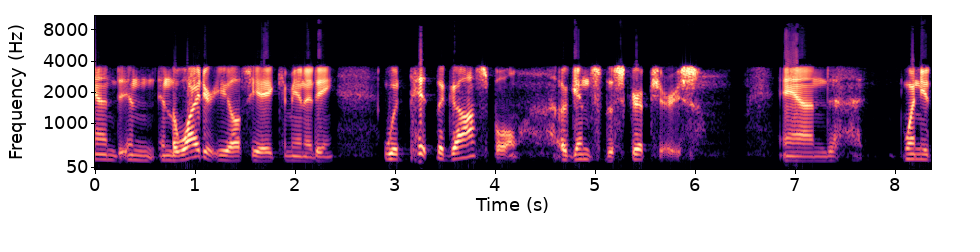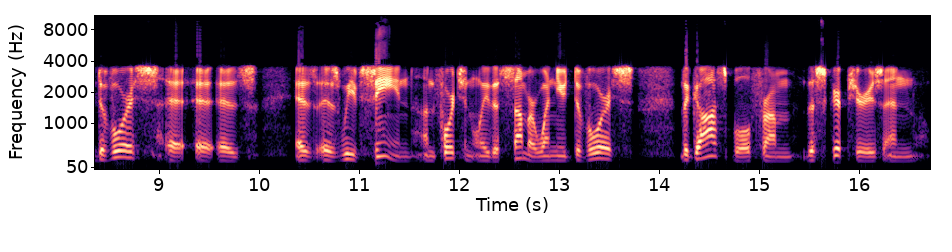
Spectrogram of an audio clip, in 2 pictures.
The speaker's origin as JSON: {"language": "English", "town": "Chicago", "region": "Illinois", "country": "United States", "tie": "born or raised there", "said": "Well, I guess I'll start with where I grew up. I grew up in Chicago, Illinois, and I grew up in a parish which was actually a former Missouri Synod parish."}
